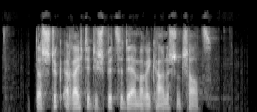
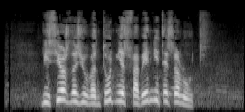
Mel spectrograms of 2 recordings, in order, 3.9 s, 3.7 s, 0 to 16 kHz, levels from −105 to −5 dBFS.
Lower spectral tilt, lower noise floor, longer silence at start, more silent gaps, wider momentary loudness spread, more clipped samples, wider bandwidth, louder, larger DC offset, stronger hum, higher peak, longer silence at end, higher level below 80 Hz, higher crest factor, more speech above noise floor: second, -0.5 dB/octave vs -3.5 dB/octave; first, -73 dBFS vs -63 dBFS; about the same, 0.55 s vs 0.65 s; neither; about the same, 12 LU vs 10 LU; neither; about the same, 11 kHz vs 11.5 kHz; first, -21 LUFS vs -28 LUFS; neither; neither; first, 0 dBFS vs -10 dBFS; about the same, 0.7 s vs 0.8 s; first, -64 dBFS vs -86 dBFS; first, 24 dB vs 18 dB; first, 50 dB vs 35 dB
